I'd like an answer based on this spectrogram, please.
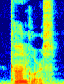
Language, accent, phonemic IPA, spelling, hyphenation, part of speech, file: English, US, /ˈkɒŋkɔː(ɹ)s/, concourse, con‧course, noun, En-us-concourse.ogg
